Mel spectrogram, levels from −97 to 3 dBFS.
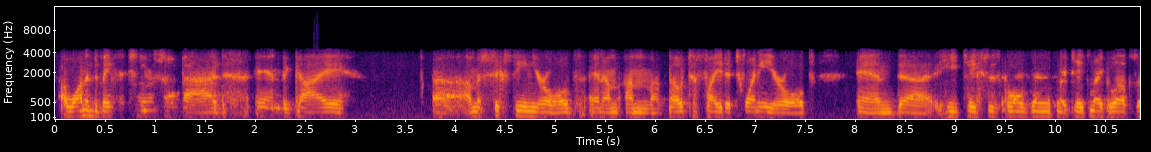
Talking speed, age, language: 215 wpm, 30-49, English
